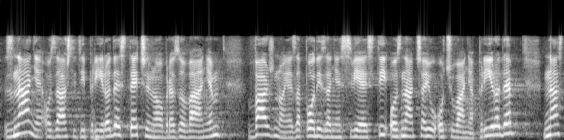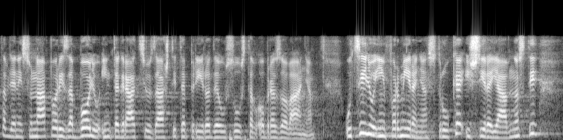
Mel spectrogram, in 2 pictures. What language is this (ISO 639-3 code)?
hrv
